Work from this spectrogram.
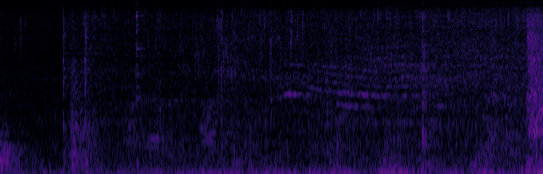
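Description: Chopped tomato being sautéed in spice masala for a sea fish curry, a soft steady sizzle with occasional spoon scrapes and taps against the pan, no voices heard.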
